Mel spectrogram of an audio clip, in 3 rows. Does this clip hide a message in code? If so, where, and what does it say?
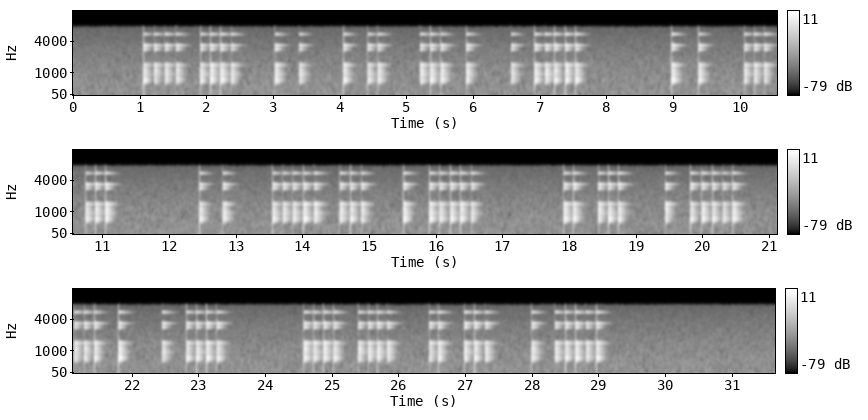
Yes: tap code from 1.1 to 29.3 s, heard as taps on a metal pipe, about 6 knocks a second. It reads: TABLE AN AXE HELD THE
